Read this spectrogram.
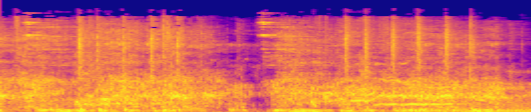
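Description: Weapons clash and strike in a game fight.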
